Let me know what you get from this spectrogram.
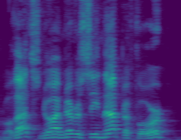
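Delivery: mock amazement at a dot; mock surprise. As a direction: pretend you've never seen it.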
